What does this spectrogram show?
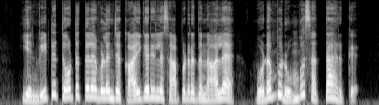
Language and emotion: Tamil, happy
